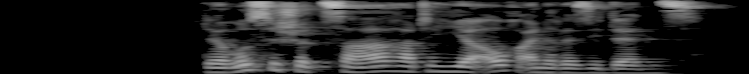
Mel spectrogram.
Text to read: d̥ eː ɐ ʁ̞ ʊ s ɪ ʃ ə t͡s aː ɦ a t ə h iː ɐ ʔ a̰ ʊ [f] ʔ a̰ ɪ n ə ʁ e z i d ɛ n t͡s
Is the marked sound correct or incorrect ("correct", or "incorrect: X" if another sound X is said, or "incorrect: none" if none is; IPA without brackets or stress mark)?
incorrect: x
